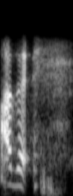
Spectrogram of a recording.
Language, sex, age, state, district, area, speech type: Malayalam, female, 18-30, Kerala, Wayanad, rural, conversation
